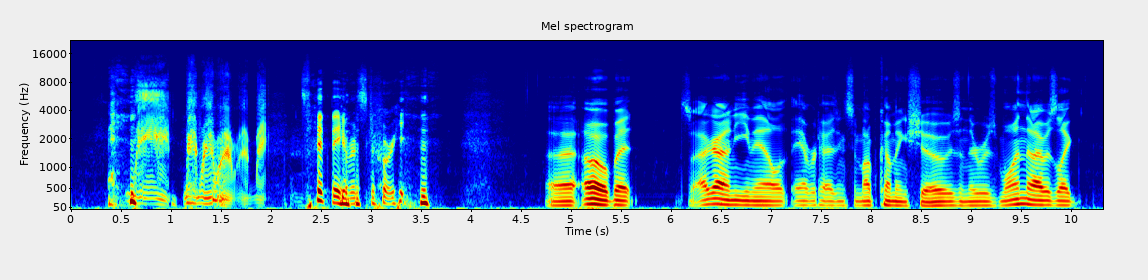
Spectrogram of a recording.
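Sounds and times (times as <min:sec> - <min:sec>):
person imitating a cartoon duck voice with quacking-style gibberish: 0:00.6 - 0:02.0
speech: 0:00.6 - 0:03.7, 0:04.8 - 0:10.2.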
